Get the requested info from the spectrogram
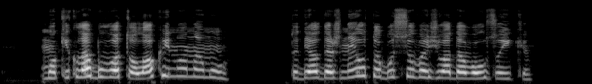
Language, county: Lithuanian, Vilnius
